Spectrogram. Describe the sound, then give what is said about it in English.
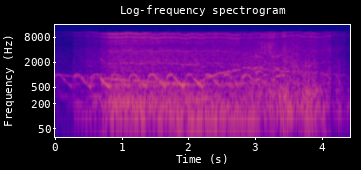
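Police car sirens wail as two police cars pursue a speeding boat through an indoor fish market, with rapid rising-and-falling cycles overlapping loudly on a dense rumbling roar. “then, pursued by two police cars, it continues to plough its way through an indoor fish market.”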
